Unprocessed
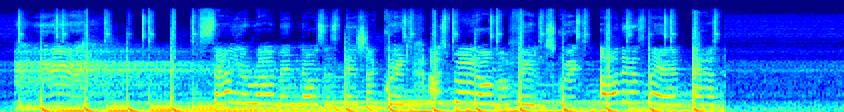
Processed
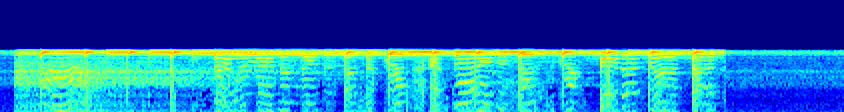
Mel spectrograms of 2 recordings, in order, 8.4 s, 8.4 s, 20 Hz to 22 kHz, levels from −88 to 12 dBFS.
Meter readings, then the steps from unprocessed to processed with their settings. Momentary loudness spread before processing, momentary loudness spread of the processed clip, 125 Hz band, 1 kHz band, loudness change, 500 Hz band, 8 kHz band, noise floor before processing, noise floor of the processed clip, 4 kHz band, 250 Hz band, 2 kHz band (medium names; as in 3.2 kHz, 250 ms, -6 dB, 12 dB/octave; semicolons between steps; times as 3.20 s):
3 LU, 5 LU, under -25 dB, -5.0 dB, +7.5 dB, -17.0 dB, under -40 dB, -44 dBFS, -41 dBFS, +25.5 dB, under -20 dB, +5.0 dB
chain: dynamic bell 820 Hz, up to -6 dB, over -36 dBFS, Q 2; frequency inversion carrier 3.3 kHz; trim +2.5 dB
